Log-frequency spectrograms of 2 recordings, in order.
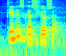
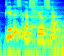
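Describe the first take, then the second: First: "¿Tienes gaseosa?" said flat and falling like a statement; flat statement tune. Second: "¿Tienes gaseosa?" said with a rising tune; rising question tune. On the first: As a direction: say it as a plain statement, no lift. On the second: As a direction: ask it with a lifted question melody. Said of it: "estás afirmando". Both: Shown as a demonstration.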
